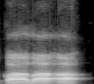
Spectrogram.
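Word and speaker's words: قرأ: I'm not saying qara. No. If I write like this, it becomes qara. It becomes a long vowel.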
